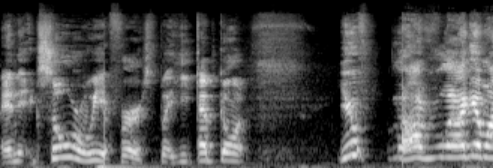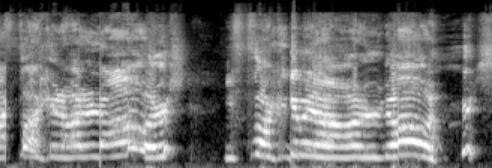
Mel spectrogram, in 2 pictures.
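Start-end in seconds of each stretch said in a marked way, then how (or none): 2.8-8.2 mock crazed, loud, high-pitched ranting yell at full tilt. Retelling what a man at a gas station kept yelling: imitating a man yelling. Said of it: "this dude is still yelling".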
